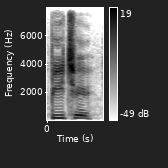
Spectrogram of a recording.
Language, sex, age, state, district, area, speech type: Hindi, male, 18-30, Rajasthan, Bharatpur, rural, read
